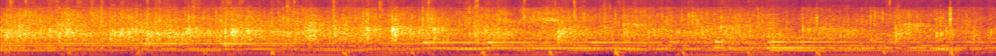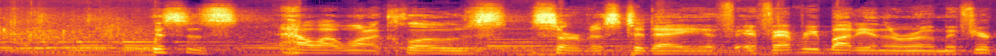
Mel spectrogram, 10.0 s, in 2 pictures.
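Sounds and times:
audience hand clapping: 0.0s - 6.2s
speech: 5.8s - 9.9s.

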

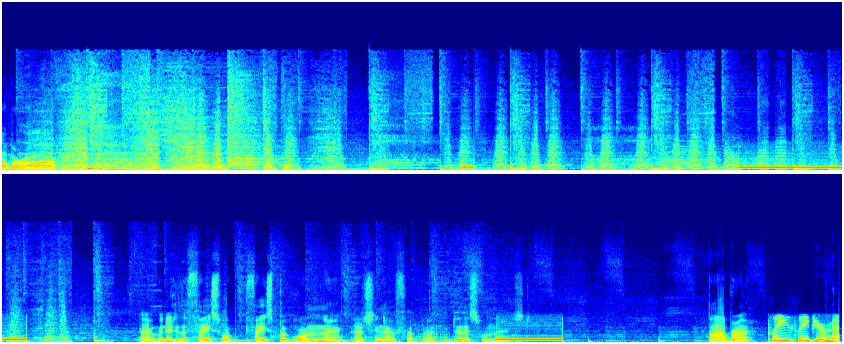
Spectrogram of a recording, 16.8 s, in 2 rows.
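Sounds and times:
speech: 0.0s - 3.5s, 9.8s - 13.7s, 15.5s - 16.7s
long loud beep: 7.4s - 8.7s
unusual ringback tone while calling someone's phone: 7.4s - 8.7s, 13.3s - 14.0s.

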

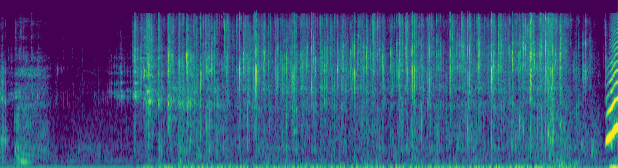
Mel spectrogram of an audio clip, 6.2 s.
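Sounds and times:
shaken carbonated alcoholic drink fizzing over after opening: 1.3s - 6.0s.

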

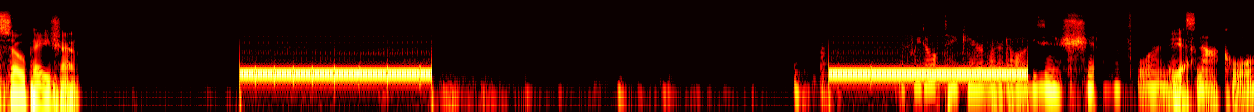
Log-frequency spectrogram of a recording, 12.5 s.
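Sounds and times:
speech: 0.1s - 0.9s, 9.2s - 12.5s
telephone dial tone while calling: 2.4s - 4.4s, 8.3s - 10.3s.

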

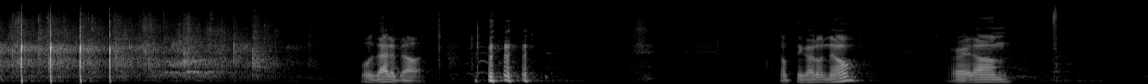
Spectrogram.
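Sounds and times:
audience clapping welcoming a guest at a morning gathering: 0.0s - 3.5s
speech: 3.7s - 5.5s, 7.8s - 8.7s, 9.5s - 10.2s
laughter: 4.5s - 5.7s.

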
